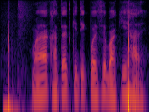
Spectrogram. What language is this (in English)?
Marathi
